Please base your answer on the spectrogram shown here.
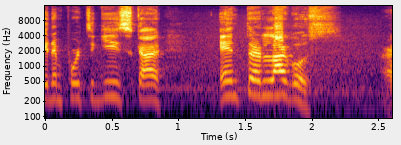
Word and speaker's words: Interlagos: Interlagos.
